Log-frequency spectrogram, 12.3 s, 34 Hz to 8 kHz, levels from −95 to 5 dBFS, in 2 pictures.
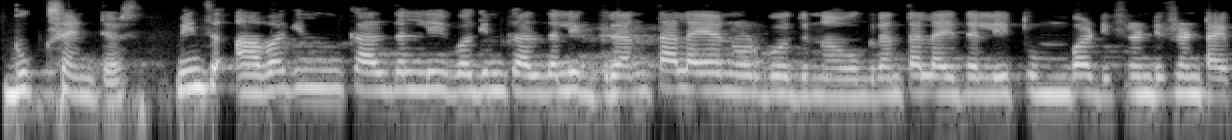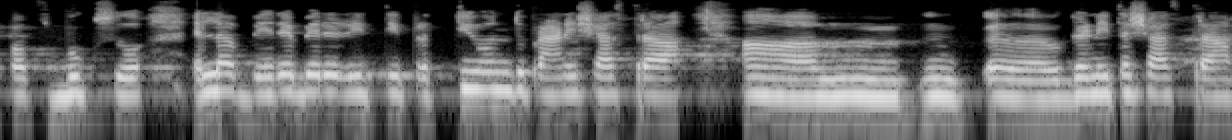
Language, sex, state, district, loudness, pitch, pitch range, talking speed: Kannada, female, Karnataka, Bellary, -16 LUFS, 205 Hz, 190-220 Hz, 130 wpm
